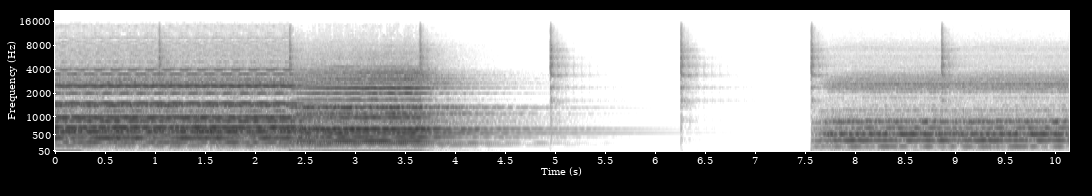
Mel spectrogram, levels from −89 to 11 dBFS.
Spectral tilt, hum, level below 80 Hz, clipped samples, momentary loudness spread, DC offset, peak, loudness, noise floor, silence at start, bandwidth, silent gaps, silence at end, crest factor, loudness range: -3 dB/octave; none; -68 dBFS; under 0.1%; 19 LU; under 0.1%; -4 dBFS; -18 LUFS; under -90 dBFS; 0 s; 15 kHz; none; 0 s; 16 dB; 18 LU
